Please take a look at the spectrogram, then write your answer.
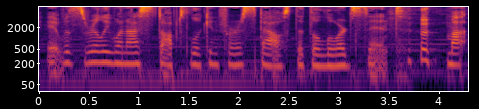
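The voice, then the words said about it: Put-on accent for a quote. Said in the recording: “That accent is just perfect.”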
